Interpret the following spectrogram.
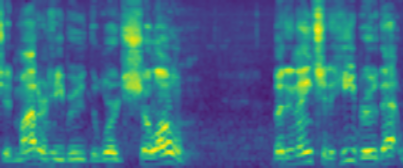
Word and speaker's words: shalom: It's pronounced, really, to be more accurately, would be shalom.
